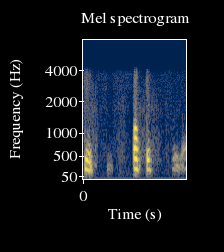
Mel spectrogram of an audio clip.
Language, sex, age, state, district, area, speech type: Urdu, female, 30-45, Uttar Pradesh, Balrampur, rural, conversation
